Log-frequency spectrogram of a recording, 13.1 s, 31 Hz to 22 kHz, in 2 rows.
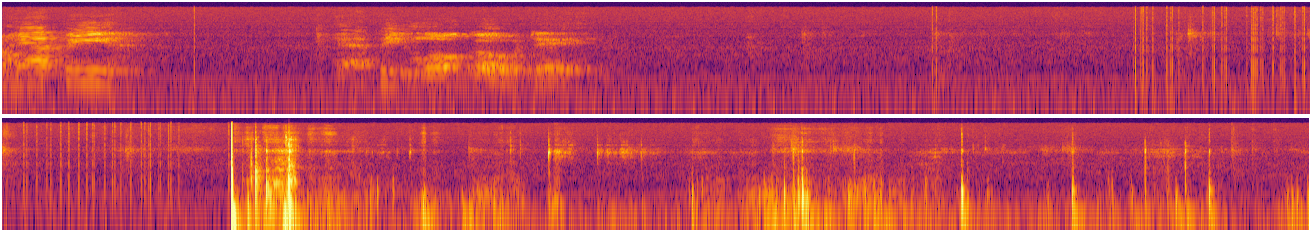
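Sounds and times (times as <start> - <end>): microphone click: 5.6 - 8.8
microphone handling scraping: 5.7 - 13.0.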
